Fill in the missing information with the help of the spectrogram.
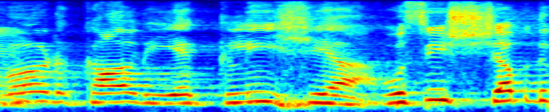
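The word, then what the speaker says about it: ekklesia: A word called एक्लीशिया।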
